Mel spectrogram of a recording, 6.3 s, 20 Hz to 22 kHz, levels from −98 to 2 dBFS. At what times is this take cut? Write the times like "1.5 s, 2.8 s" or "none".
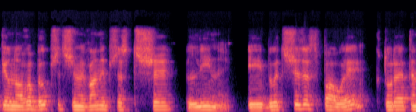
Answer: none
